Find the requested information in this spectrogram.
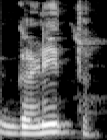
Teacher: जब हम गणित बोलेंगे तो जीभ ऊपर जाएगी और मूर्धा से जाकर के टच होगी जब इसका उच्चारण होगा। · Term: णकार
